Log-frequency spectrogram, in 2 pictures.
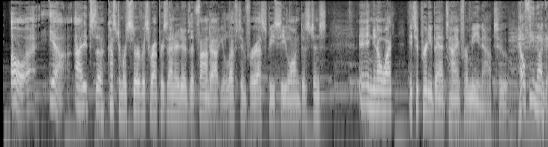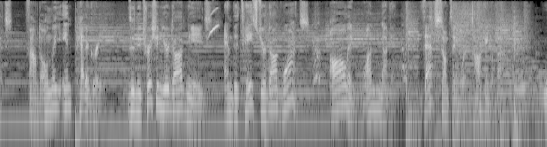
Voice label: male natural character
